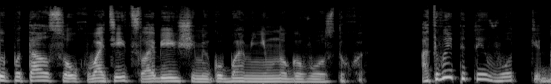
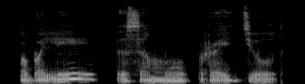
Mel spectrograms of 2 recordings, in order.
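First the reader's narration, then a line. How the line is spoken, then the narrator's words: Muttered under breath. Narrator (Russian): пробормотала Комарова себе под нос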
